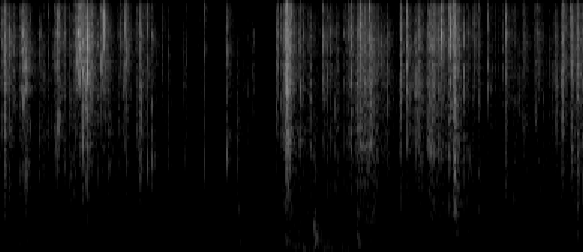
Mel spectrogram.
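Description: Foil Pokémon TCG booster pack wrapper crinkling and crackling as it is torn open by hand, with sharper cracks about a second in and near four seconds.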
